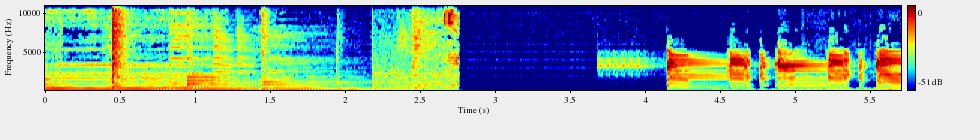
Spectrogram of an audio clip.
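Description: Loud, dense band music with heavily distorted guitar fills the space, cuts out abruptly into about a second of silence, then returns with punchy, chopped rock guitar and bass.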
